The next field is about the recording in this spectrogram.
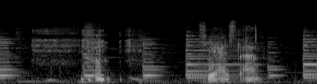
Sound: Ann giggling

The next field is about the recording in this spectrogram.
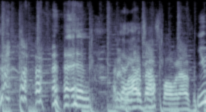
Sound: laughing

